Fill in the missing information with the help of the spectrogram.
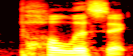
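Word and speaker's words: Pulisic: go ahead and say his name I Christian poic yeah I have trouble saying his last name but you say it like that that's how that's how he prefers ptic Christian polistic the young American sent the cross a cross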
